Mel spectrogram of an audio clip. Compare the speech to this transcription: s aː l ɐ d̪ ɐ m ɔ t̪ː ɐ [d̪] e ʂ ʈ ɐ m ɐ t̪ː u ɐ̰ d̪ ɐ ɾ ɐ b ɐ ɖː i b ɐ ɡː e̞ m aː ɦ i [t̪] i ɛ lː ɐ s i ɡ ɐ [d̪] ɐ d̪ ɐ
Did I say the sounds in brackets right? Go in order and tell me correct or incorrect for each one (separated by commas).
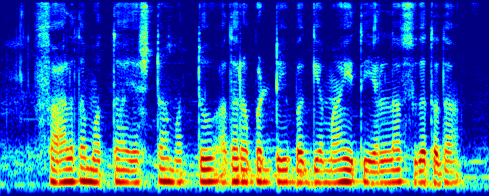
incorrect, correct, incorrect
